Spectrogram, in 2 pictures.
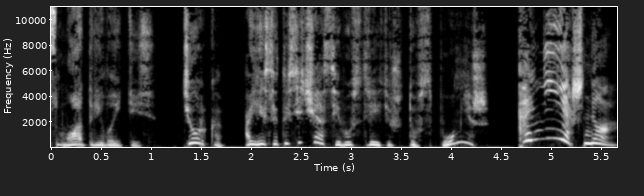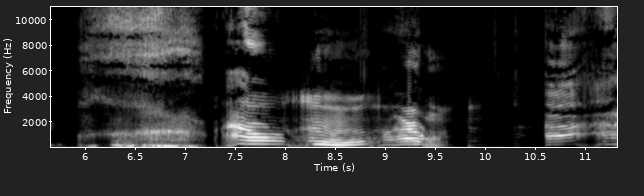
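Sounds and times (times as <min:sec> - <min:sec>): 
speech: 0:00.0 - 0:09.7, 0:10.6 - 0:11.3
person snoring loudly by a door: 0:06.0 - 0:09.7.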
